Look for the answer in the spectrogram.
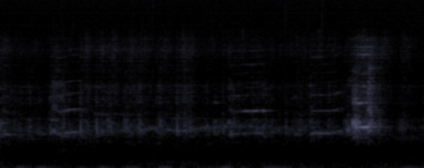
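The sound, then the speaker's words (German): A rooster clucks in a few short, scattered bursts, fairly quiet, with a slightly louder cluck near the end and no one talking. “Dieses Hühnchen tut mir ein bisschen leid. Wobei es ein Hahn ist.”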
